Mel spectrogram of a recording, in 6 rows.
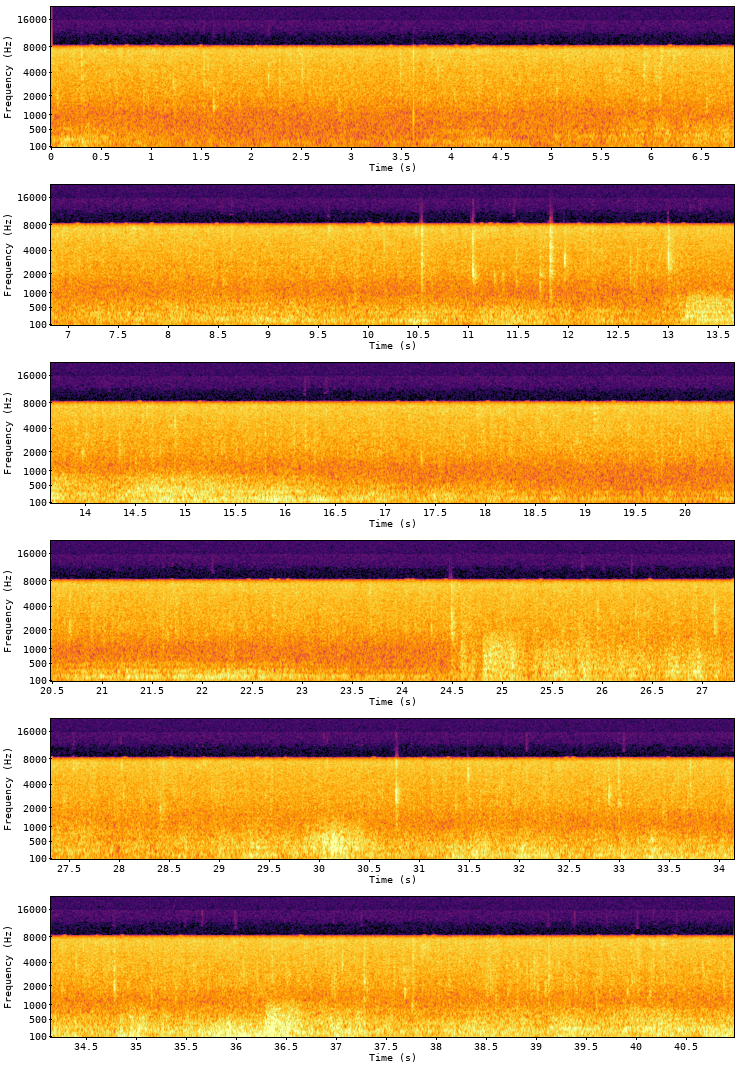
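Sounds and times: steady rain: 0.0 - 40.9
thunder rumbling and cracking: 10.0 - 18.2, 24.6 - 40.9.

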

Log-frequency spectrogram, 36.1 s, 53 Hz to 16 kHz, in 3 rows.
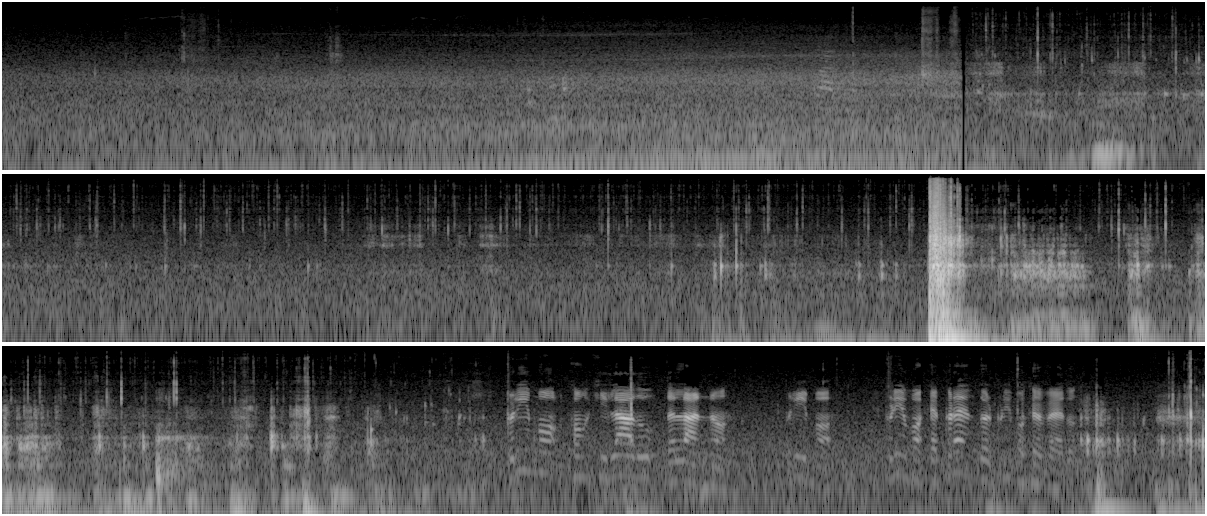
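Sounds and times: underwater clicks: 9.6 - 28.8, 34.2 - 36.0
speargun firing underwater: 21.3 - 22.1.

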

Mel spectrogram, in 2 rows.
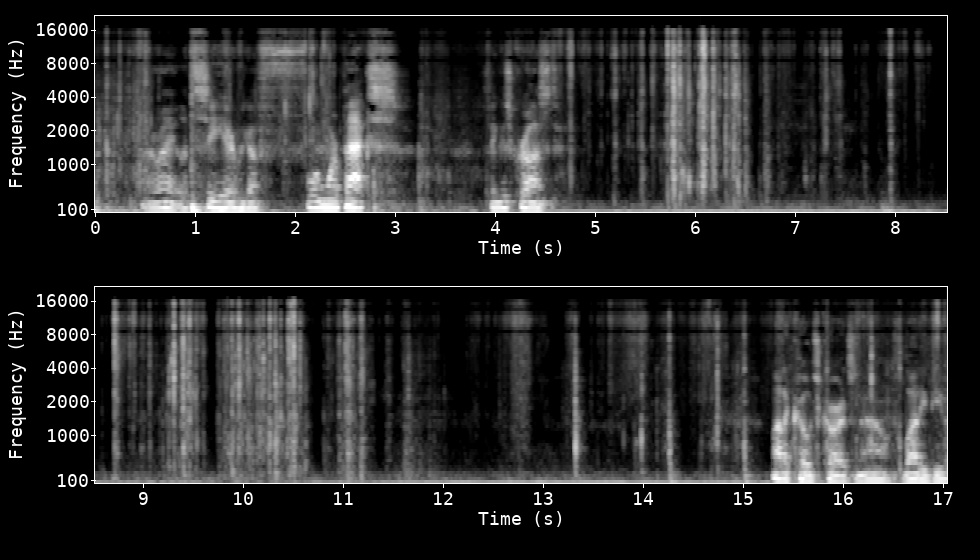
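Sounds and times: wax paper wrapper crinkling: 4.6 - 17.0.

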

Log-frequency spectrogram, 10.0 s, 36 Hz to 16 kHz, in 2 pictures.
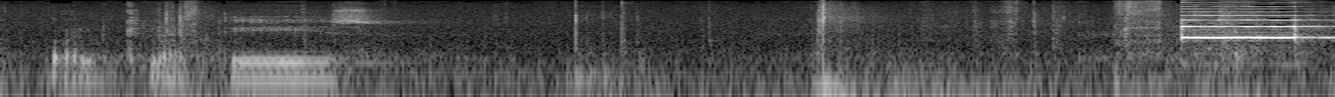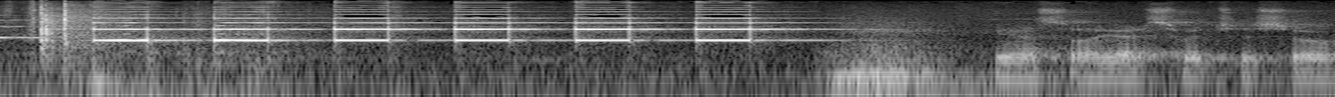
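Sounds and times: short electronic beeps: 4.4 - 8.3.

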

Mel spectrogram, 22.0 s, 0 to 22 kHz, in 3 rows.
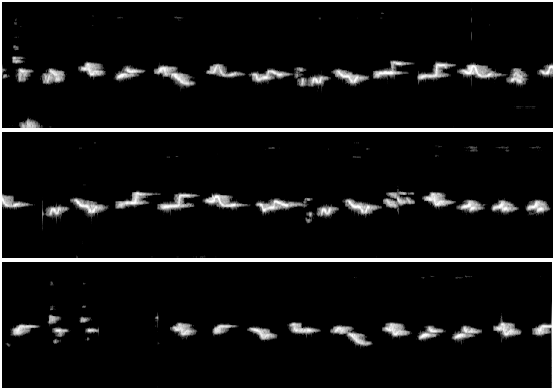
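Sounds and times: thrush singing whistled notes: 0.0 - 16.0, 16.7 - 22.0.

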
